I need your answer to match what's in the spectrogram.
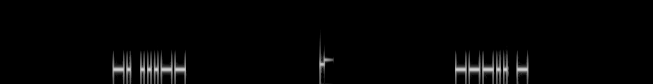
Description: Morse code, heard as a keyed tone, about 36 wpm, 700 Hz. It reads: N3 8T
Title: Common Cut Numbers - 2-Digit 35wpm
